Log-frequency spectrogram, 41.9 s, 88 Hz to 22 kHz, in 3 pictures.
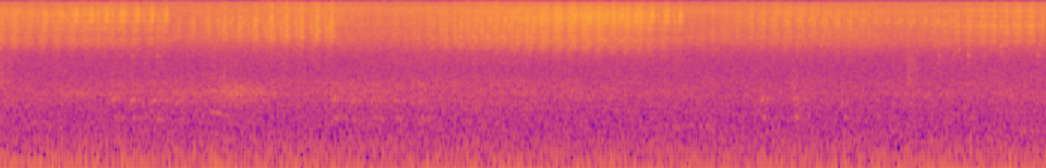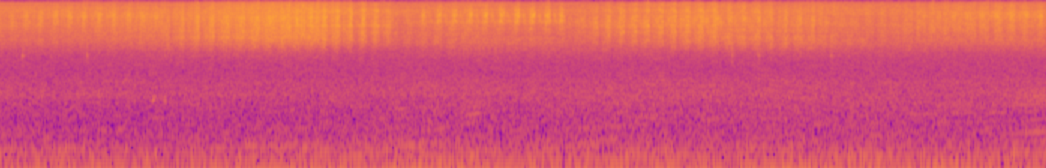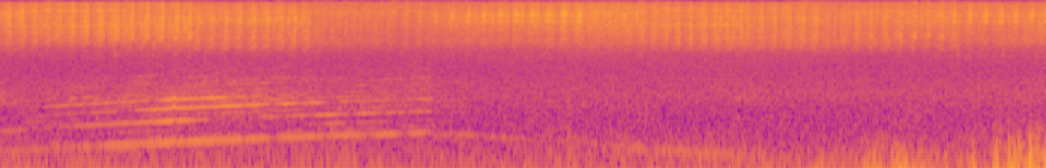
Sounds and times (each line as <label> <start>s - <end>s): cricket chirping everywhere 0.0s - 41.8s
traffic noise from a nearby street 13.5s - 41.8s
small plane flying over the meadow 26.8s - 36.9s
